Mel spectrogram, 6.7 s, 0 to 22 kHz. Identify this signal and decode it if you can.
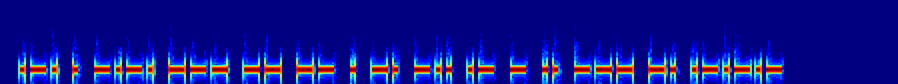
Morse code, heard as a keyed tone, about 32 wpm, 700 Hz. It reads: RECOMMENDATION.
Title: Sentences from Top 1600 Words 30wpm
